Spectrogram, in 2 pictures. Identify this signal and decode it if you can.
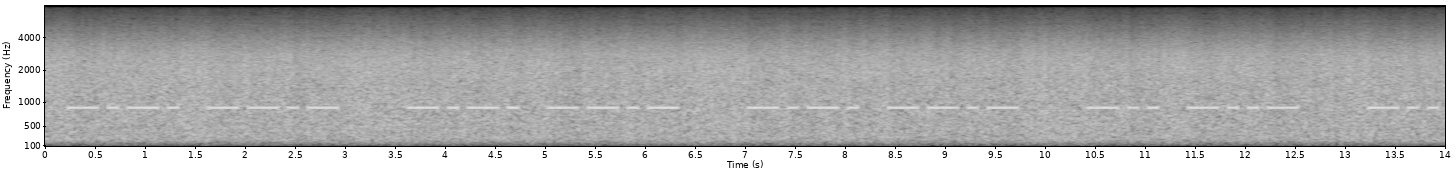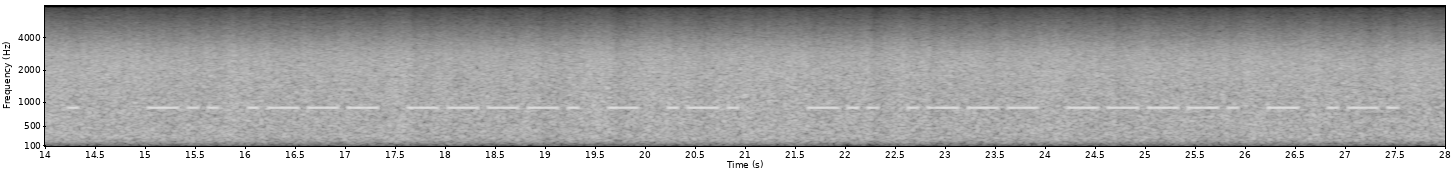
Morse code, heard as a keyed tone, machine-sent, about 12 wpm, 890 Hz, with heavy radio static. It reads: CQ CQ CQ DX DE DJ9TR DJ9TR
